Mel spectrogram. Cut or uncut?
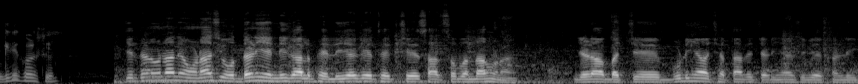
cut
